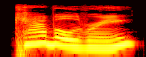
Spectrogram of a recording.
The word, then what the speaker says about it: cavalry: number one cavalry and calvary people often confuse cavalry armed forces on horseback with calvary an experience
